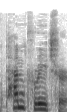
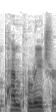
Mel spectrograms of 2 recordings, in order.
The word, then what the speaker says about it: temperature: 这个，当然这个温度咱们注意不要读成 temperature，不对啊，中间是一带而过。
